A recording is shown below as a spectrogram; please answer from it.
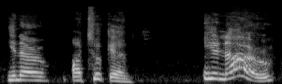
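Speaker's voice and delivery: put-on British accent; British actor. Comedian imitating a British actor talking off screen, British accent. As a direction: slip into a British interview voice. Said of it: "and he's like".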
